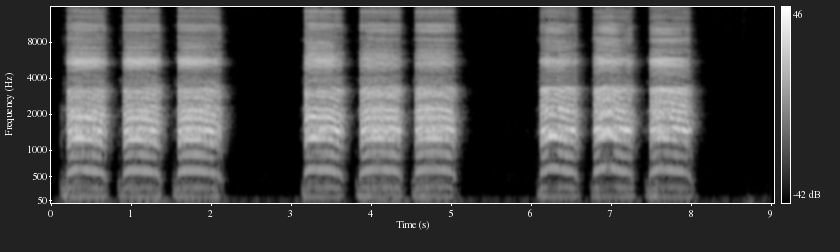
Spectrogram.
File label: game calls tripple; kraehenlocker und jagdlocker; Haydels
